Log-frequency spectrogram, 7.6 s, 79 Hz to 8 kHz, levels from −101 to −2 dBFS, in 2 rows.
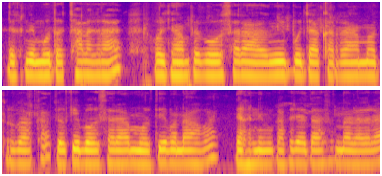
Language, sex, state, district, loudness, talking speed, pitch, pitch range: Hindi, male, Bihar, Supaul, -16 LUFS, 285 wpm, 150 Hz, 145-155 Hz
